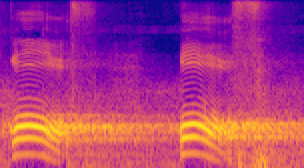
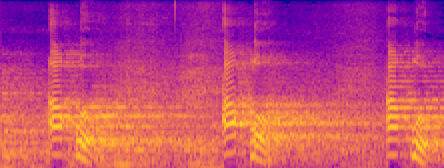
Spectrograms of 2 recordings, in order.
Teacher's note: زبان کی جڑ اور بالمقابل اوپر کا نرم تالو، یہاں سے قاف ادا ہوتا ہے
